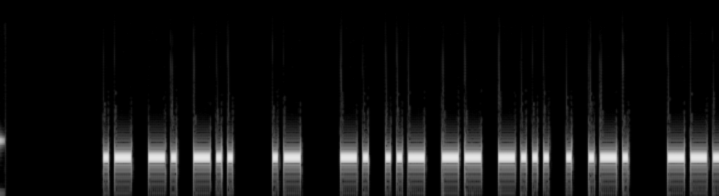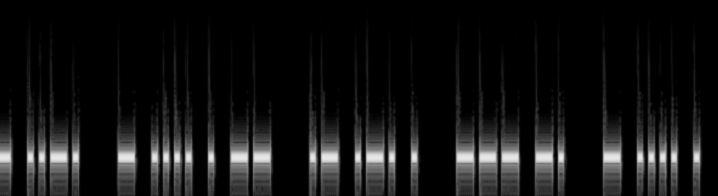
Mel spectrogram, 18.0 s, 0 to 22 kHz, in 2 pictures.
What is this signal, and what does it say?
Morse code, heard as a keyed tone, about 17 wpm, 700 Hz. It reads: AND A NUMBER OF THEM ARE ON THE
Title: Sentences from Top 1000 Words - Review Part 1 - 17wpm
